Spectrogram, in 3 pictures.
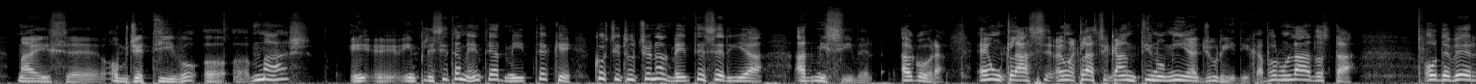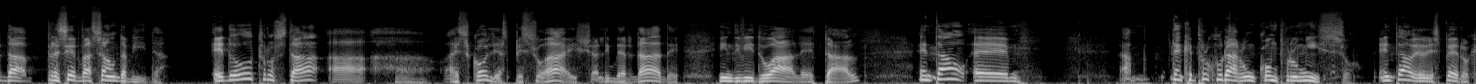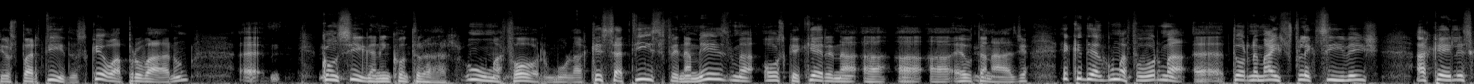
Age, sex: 50-69, male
